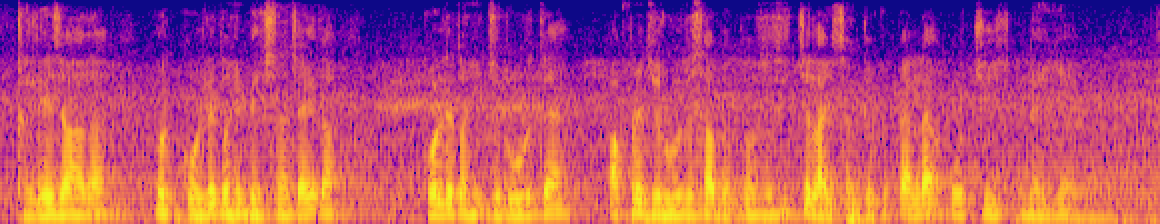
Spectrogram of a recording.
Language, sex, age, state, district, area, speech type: Dogri, male, 30-45, Jammu and Kashmir, Jammu, rural, spontaneous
